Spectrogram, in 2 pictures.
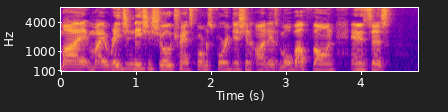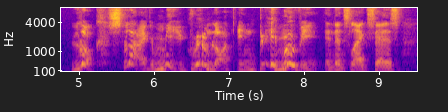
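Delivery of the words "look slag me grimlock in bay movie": slow robotic voice with swoops. Reading out a caption where Grimlock speaks, Grimlock robot voice. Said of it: "that was my best impression of the Dinobots".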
